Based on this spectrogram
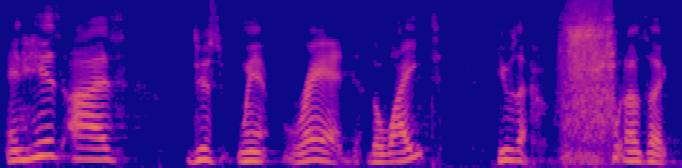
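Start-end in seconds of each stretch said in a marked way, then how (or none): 4.0-4.6 hard, noisy exhale with no voice; imitated long puff of breath; forceful blowing out. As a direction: blow out air as if expelling something. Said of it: "Just blow".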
